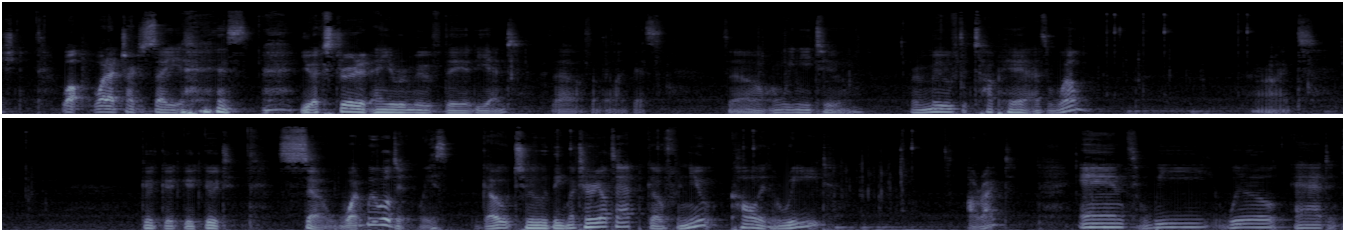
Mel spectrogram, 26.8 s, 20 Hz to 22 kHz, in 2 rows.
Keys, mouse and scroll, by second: 0.2-1.9 middle drag, 1.9 z, 2.2-4.5 middle drag, 4.5 scroll down 4, 5.1 Tab, 5.4 scroll down 3, 5.9 middle click, 6.7 scroll up 5, 8.1 KP_1, 9.0 shift+middle click, 9.5 scroll up 4, 9.8 Tab, 10.7 z, 11.2 click, 11.6 b, 12.5 x, 12.7-13.3 scroll down 13, 13.4 shift+middle click, 13.8-15.2 scroll up 5, 15.2-15.6 scroll up 1, 16.8 Tab, 20.2 click, 22.4 e.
